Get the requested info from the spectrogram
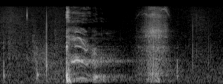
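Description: A person coughing: a sharp, voiced cough about two-thirds of a second in, then a shorter, breathy, hissing burst about a second later.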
